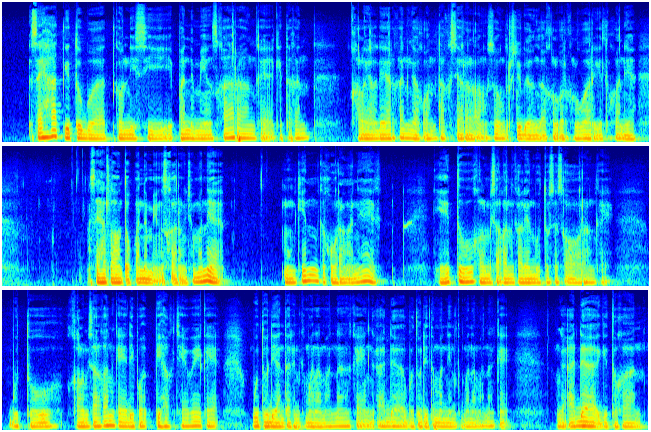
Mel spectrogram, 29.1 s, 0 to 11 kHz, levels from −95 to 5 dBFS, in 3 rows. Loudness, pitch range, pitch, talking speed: -26 LUFS, 90-105 Hz, 95 Hz, 135 wpm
